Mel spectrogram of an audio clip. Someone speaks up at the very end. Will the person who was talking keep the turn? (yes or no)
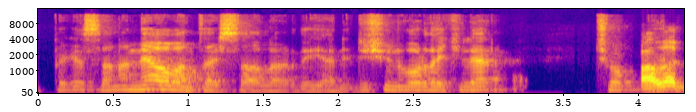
no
